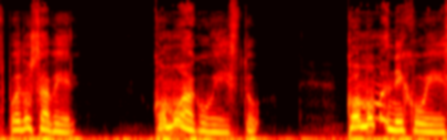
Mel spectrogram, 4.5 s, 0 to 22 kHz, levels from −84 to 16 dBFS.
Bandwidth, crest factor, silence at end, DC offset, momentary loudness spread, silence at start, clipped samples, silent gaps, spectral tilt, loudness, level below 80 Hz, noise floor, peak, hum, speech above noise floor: over 20 kHz; 18 dB; 0 s; under 0.1%; 15 LU; 0 s; under 0.1%; none; -6 dB/octave; -19 LUFS; -30 dBFS; -40 dBFS; -2 dBFS; none; 22 dB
